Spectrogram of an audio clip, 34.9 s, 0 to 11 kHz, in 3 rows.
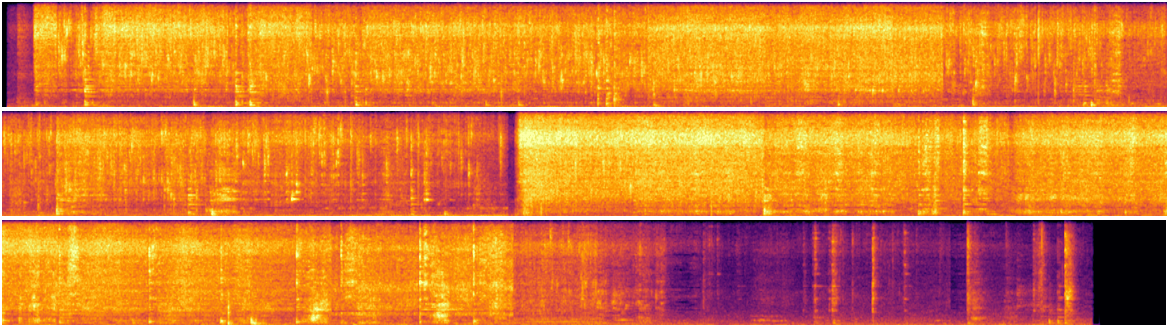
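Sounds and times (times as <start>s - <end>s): food sizzling in a pan: 0.3s - 29.9s
utensil scraping a pan: 10.6s - 14.6s, 18.0s - 30.0s.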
